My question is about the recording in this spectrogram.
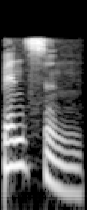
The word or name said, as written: Benson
